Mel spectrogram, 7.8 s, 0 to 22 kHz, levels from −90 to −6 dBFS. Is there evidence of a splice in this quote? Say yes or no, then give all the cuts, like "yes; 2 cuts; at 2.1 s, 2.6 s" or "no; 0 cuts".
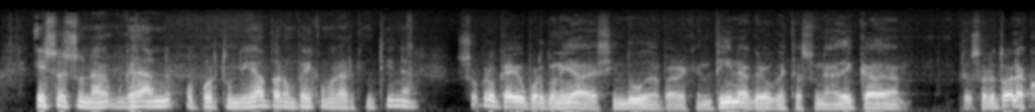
no; 0 cuts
